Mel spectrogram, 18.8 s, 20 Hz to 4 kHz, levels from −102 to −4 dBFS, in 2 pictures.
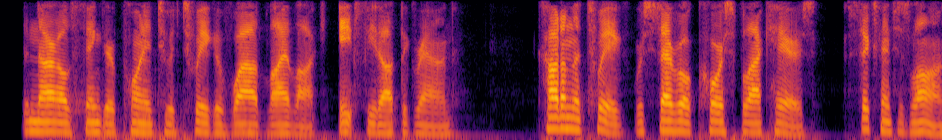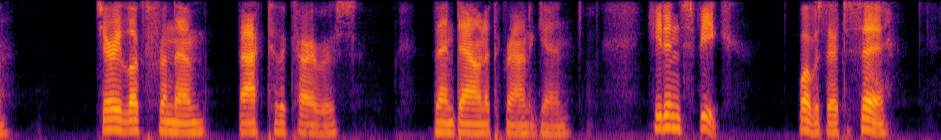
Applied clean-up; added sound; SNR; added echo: neural mask model DeepFilterNet 3.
